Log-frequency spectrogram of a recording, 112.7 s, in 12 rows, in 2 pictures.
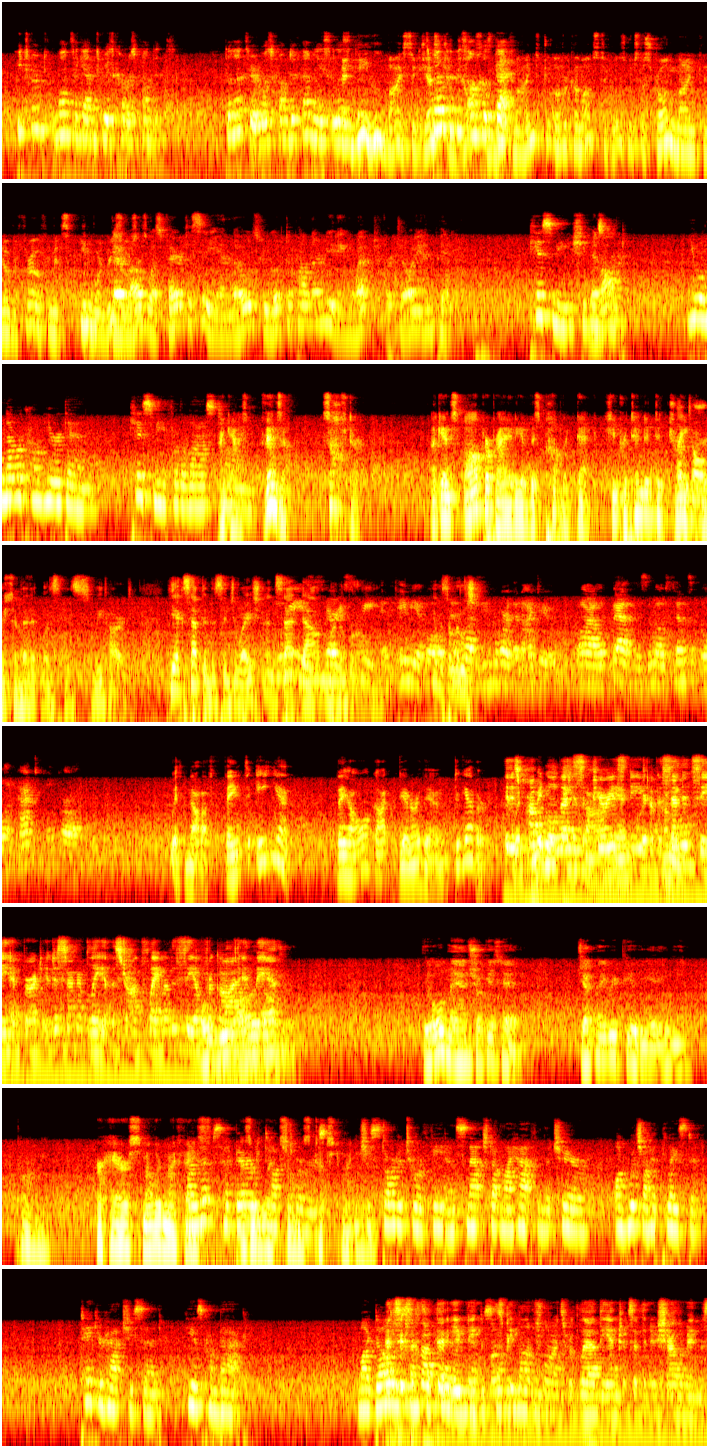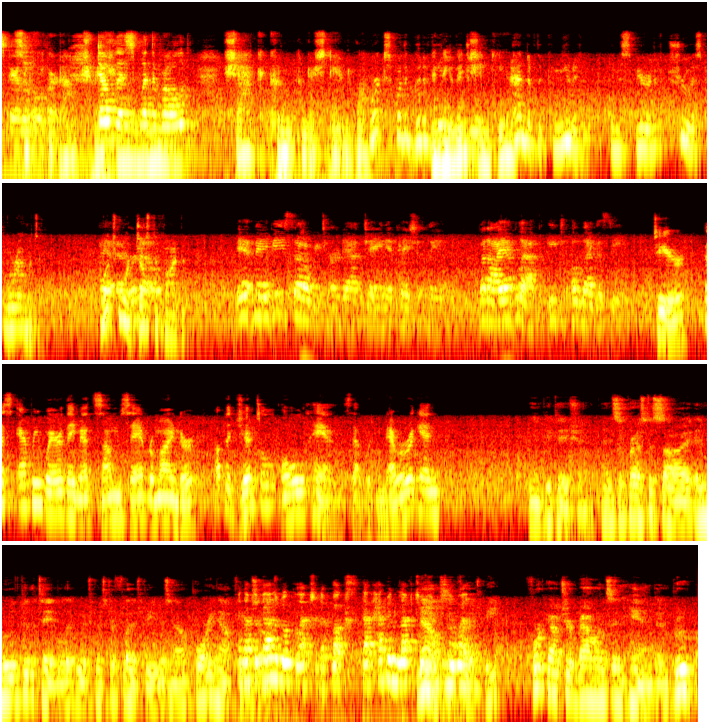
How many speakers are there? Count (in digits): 10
